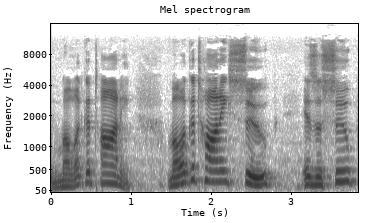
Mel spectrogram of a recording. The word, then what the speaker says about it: mulligatawny: I say it correctly, mulligatawny.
